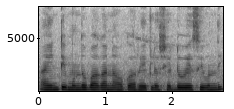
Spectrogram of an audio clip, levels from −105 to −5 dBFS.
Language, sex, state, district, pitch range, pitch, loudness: Telugu, female, Telangana, Komaram Bheem, 185-200 Hz, 195 Hz, -14 LUFS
